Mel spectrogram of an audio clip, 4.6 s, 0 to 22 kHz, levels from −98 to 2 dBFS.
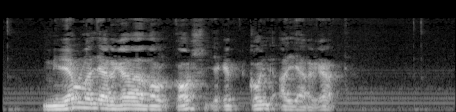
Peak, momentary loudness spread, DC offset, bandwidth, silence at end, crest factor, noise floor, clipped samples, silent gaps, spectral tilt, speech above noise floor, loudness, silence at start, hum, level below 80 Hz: -4 dBFS; 12 LU; under 0.1%; 11.5 kHz; 1.2 s; 16 dB; -52 dBFS; under 0.1%; none; -8 dB/octave; 34 dB; -19 LUFS; 0.45 s; none; -54 dBFS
